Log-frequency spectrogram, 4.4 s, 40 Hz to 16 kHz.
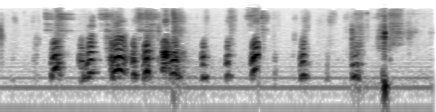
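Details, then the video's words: Litter of 17-day-old Entlebucher Mountain Dog puppies demanding food, giving a busy overlapping chorus of low grunting whimpers and squeaks, many short pulses packed closely, with a faint sniff or thump near the end. "Entlebucher Mountain Dog Puppies 17 days old - demanding food"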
